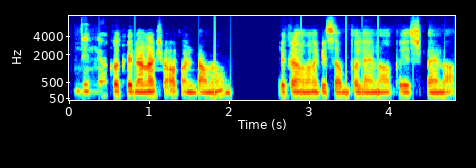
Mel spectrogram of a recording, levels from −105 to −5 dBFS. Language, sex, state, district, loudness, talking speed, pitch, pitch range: Telugu, male, Telangana, Nalgonda, -24 LUFS, 135 wpm, 100 Hz, 100-140 Hz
